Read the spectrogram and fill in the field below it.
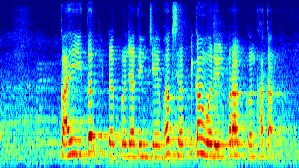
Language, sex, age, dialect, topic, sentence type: Marathi, male, 25-30, Northern Konkan, agriculture, statement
